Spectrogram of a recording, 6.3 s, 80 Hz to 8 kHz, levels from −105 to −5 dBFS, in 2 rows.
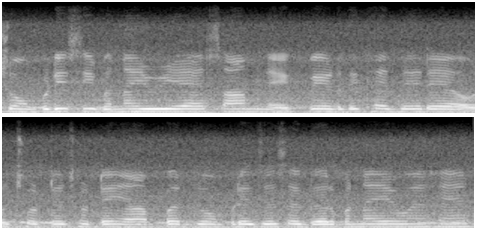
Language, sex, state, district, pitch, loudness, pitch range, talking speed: Hindi, female, Rajasthan, Bikaner, 195 Hz, -14 LUFS, 190-200 Hz, 220 wpm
